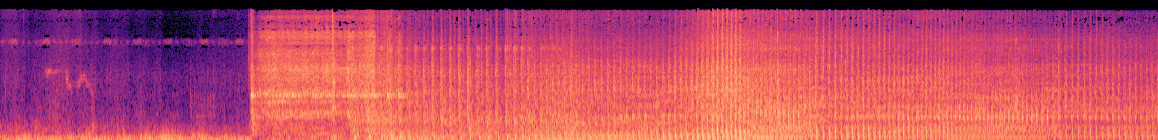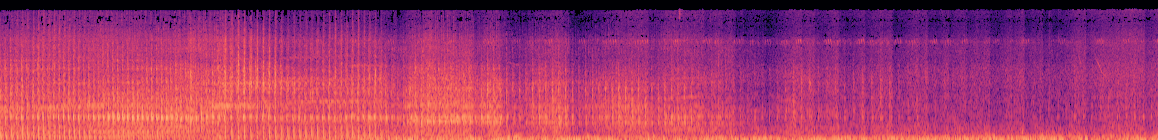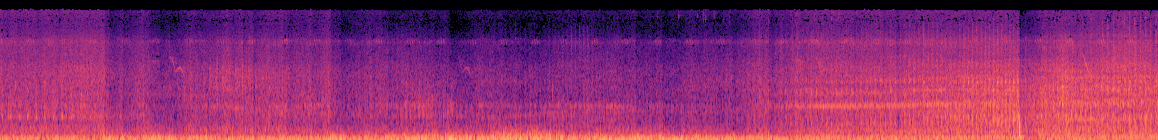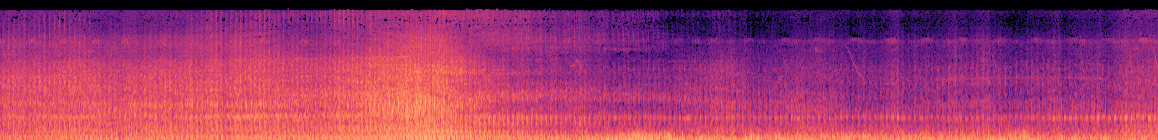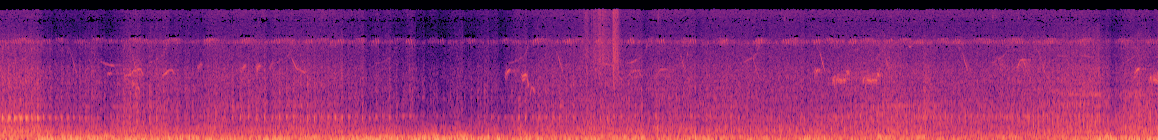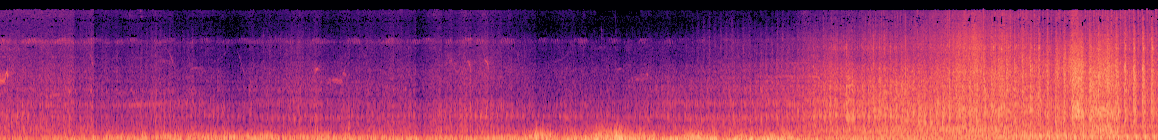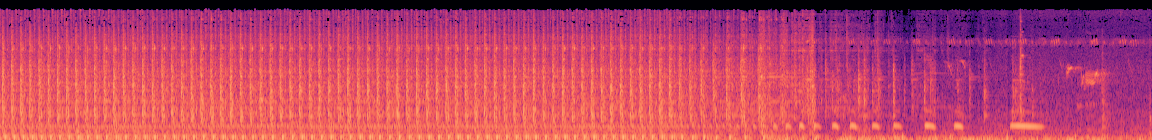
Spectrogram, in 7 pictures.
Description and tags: Indian Auto rickshaw, start leave and approach
sound, soundeffect, foley, Location, sfx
